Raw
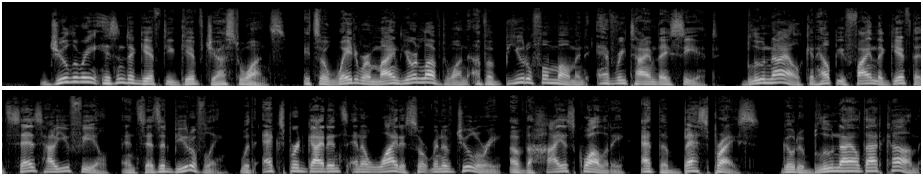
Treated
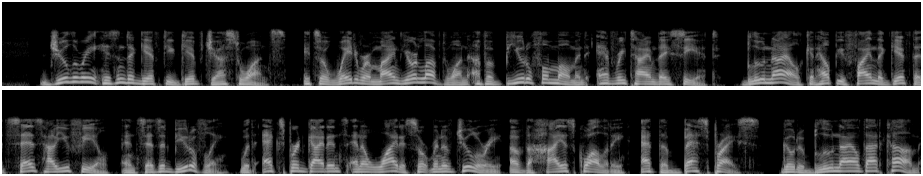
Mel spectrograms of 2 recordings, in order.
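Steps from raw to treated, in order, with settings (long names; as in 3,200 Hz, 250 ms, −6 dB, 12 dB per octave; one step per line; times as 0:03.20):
Chebyshev low-pass filter 5,000 Hz, order 8
in parallel at +0.5 dB: brickwall limiter −14.5 dBFS, peak gain reduction 8 dB
on the sum: downward compressor 3 to 1, threshold −23 dBFS, peak gain reduction 10 dB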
